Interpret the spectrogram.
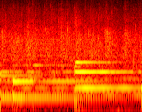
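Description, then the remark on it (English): A crowd claps steadily for Jesus, a dense wash of applause that holds throughout while sustained organ-like keyboard chords play underneath and shift partway through. “Yeah, come on, give Jesus a big round of applause.”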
